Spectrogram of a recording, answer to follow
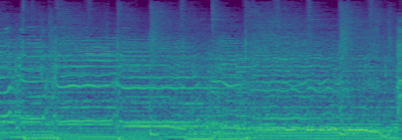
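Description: Rock guitar music: a voice imitating a distorted electric lead guitar plays in harmony with a real guitar over a steady bass. The lead line bends and wavers in pitch.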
